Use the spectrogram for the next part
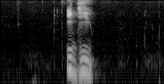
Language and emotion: Russian, neutral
